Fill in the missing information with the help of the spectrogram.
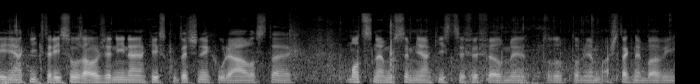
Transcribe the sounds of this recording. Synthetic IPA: ʔɪɲɛakiːkt̪ɛɾiːso̞wzalo̞ʒɛniːnaɲakiːxskut̪ɛt͡ʃneːxudaːlost̪ɛx | mot͡snɛmusɪmɲɛakiːst͡sɪfɪfɪlmɪt̪ot̪omɲɛmuʔaʃt̪aknɛbaviː

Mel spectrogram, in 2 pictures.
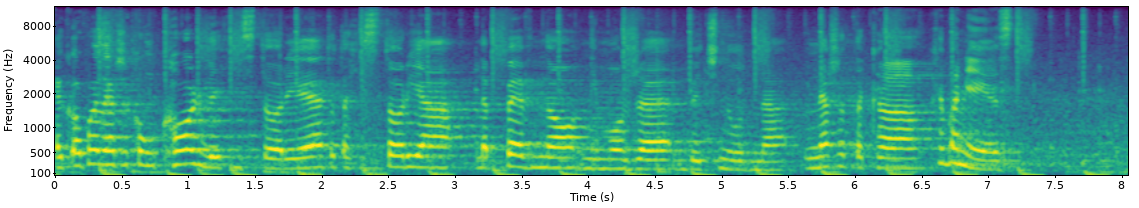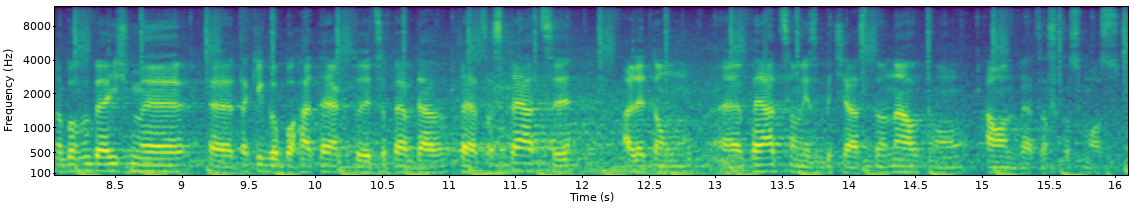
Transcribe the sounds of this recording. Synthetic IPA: jakɔpɔvjad̪aʂjakɔ̃w̃kʰɔlvʲjɛkxʲist̪ɔɾjɛt̪ɔt̪axʲist̪ɔɾjanapɛvnɔɲɛmɔʐɛbɘt͡ɕnud̪nainaʂat̪akaxɘbaɲɛjɛst̪ | nɔbɔvɘbɾalʲiɕmɘt̪akʲɛɡɔbɔxat̪ɛɾakt̪uɾɘt̪sɔpɾavd̪avɾat̪saspɾat̪sɘʔa̰lɛt̪ɔ̃w̃pɾat̪sɔ̃w̃jɛst̪̚bɘt͡ɕɛast̪ɾɔnawt̪ɔ̃w̃ | a̰ɔnvɾat̪saskɔsmɔsu̥

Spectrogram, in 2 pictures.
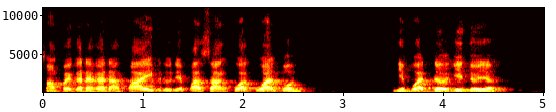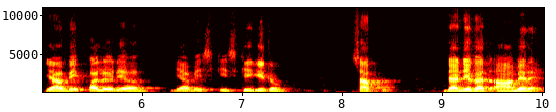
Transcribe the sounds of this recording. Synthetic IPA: sampajkadaŋkadaŋpaɪp̚t̪udiəpasaŋkuat̪̚kuat̪̚pʊn | diəbuat̪̚dəʔɡit̪̬ud͡ʒə | diəambɪʔpaləʔdiədiəambɪʔsi̥kit̪̚si̥kit̪̚ɡit̪u | sapu | dandiəkat̪a̰ʔãbeɾɛh

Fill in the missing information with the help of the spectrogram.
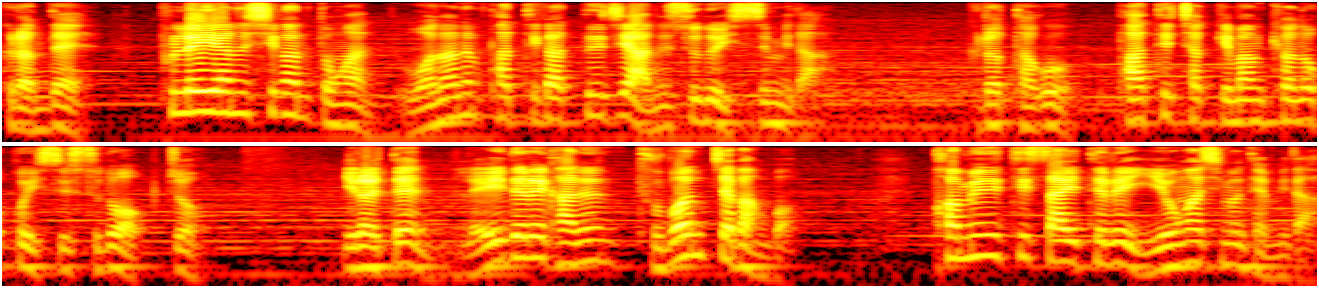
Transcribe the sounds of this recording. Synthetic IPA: kɯɾʌnde̞ | pʰɯɭːe̞iɦanɯnɕʰiɡant͈oŋanwʌnɦanɯnpʰatʰiɡat͈ɯd͡ʑia̰nɯɭs͈udois͈ɯmɲida̰ | kɯɾʌtʰaɡopʰatʰit͡ɕʰak͈̚imankʰjʌnokʰois͈ɯɭs͈udoʌp̚t͡ɕ͈o | iɾʌɭt͈e̞nle̞idɯɾɯɭkanɯntubʌnt͡ɕ͈e̞baŋbʌp̚ | kʰʌmjuɲitʰis͈aitʰɯɾɯɭijoŋɦaɕʰimjʌnd̬we̞mɲida̰

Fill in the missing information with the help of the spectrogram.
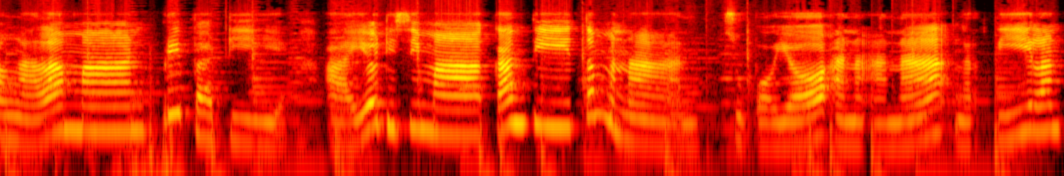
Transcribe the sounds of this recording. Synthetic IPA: əŋalamanpɾib̥ad̥i | ʔajodi̤simakant̪it̪əmənan | supɔjɔa̰na̰ʔa̰naʔŋərt̪ilan

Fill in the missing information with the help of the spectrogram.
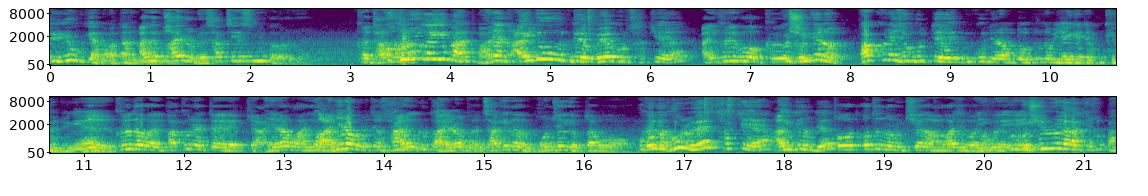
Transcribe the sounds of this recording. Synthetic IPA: iuɡuɡianawat͈anɯnaɲietʰaiɾɯɭwe̞sʰak̚t͡ɕ͈eːs͈ɯmɲik͈akɯɾʌ̰ɲʌ̰ | kɯtaskɯɾʌɲik͈aiɡemamaɲianaidɯnde̞jowekɯʌɭsʰak̚t͡ɕ͈eeaɲikɯɾiɡokɯkɯɕʰimenɯnpakʰɯne̞t͡ɕʌŋbut͈e̞ɯŋɡuniɾaɡot͈oʌt͈ʌnːʌmijaɡiɦadekukʰeond͡ʑuŋejekɯɾʌdaɡaipak͈ʰɯnet͈ek͈ea̰ɲiɾaɡoɦaɲiaɲiɾaɡoɾed͡ʑosʰakɯɯtaɲiɾaɡot͡ɕaɡinɯnmʌnd͡ʑʌɡiʌp̚t͈aɡo̰ | okɯnd̪ekɯɡʌɭwe̞sʰak̚t͡ɕ͈eeajidɯɯnde̞tʌt͈ʌnːʌmkienaaɡad͡ʑiɡoiɡʌkoɕʰimudaɡake̞sʰok̚pa

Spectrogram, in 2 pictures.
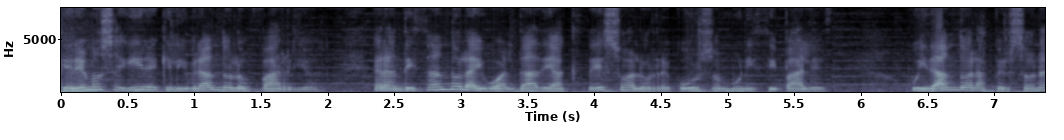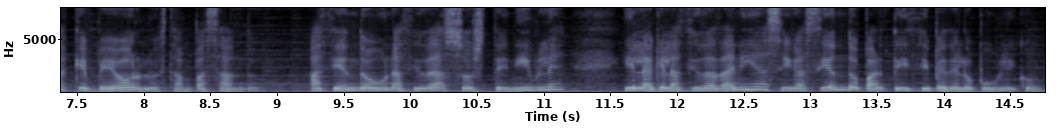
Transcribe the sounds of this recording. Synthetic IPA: ke̞ɾe̞mo̞sːe̞ɣ̞iɾe̞kiliβ̞ɾand̪o̞lo̞zβarjo̞s | ɣaɾant̪iθand̪olaiɣwald̪aðeakθe̞soalo̞zre̞kuɾso̞zmũniθipale̞s | kwiðand̪oalaspe̞ɾso̞naske̞pe̞o̞ɾloe̞st̪ampasand̪o̞ | aθje̞nd̪o̞unaθjuðaso̞st̪e̞niβ̞le̞ | ie̞nlake̞laθjuðaðaniasiɣasje̞nd̪o̞paɾt̪iθipe̞ð̞e̞lo̞puβliko

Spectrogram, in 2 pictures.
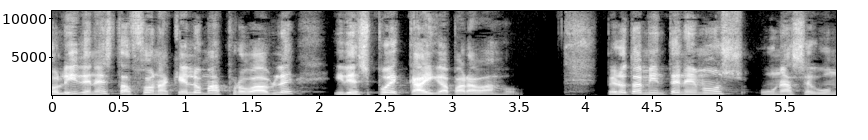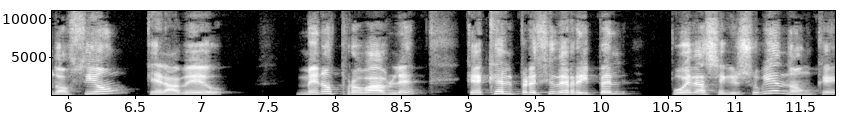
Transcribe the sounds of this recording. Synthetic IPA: o̞liðene̞st̪aθo̞nake̞zlo̞maspɾo̞β̞aβle̞ | iðe̞spwe̞hkajɣapaɾaβa̰xo̞̰ | pe̞ɾo̞t̪ambje̞nt̪e̞nẽ̞mosunase̞ɣ̞und̪aoθjo̞ŋke̞laβ̞e̞o | mẽ̞no̞spɾo̞β̞aβle̞ | kehke̞ːlpɾe̞θjoð̞e̞ripe̞l | pwe̞ðase̞ɣiɾsuβje̞nd̪oawŋke̞

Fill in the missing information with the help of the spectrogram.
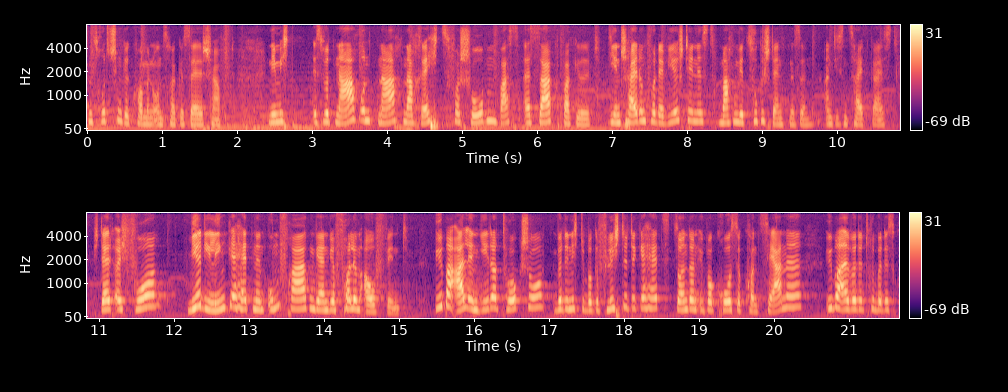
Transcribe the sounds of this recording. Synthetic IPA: ɪnsʁʊt͡ʃn̩ɡəkʰɔmənɪnʔʊnzəʁɐɡəzɛlʃaft | nɛːmlɪçʔɛsv̥ɪɐtnaːχʊntnaːχnaːχʁ̥ɛçt͡sfɛɐʃoːbm̩vasa̰lsz̥aːkb̥aːɐɡɪltd̥iːɛntʃaɪɾʊŋfoːɐdeːɐviːɐʃteːənɪstmaχn̩viːɐt͡suːɡəʃtɛntnɪsəʔandiːzm̩t͡saɪt̚ɡ̥aɪstʃtɛltʔɔʏçfoːɐ | viːɐdiːlɪŋkəɦɛtn̩ɪnʔʊmfʁ̥aːɡŋ̩vɛːʁənviːɐfɔlɪmʔaʊfv̥ɪnt | ʔyːbɐʔalɪnjeːɾɐtʰɔːkʃoːvɪɐdənɪçtʔyːbɐɡəflʏçtətəɡəɦɛt͡stz̥ɔndɐnʔyːbɐɡʁoːsəkʰɔnt͡sɛɐnə | ʔyːbɐʔalvɪɐtɛdʁyːbɐdɪskʊ

